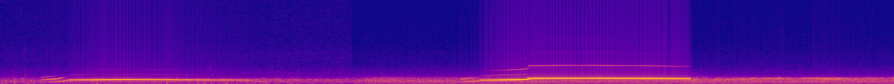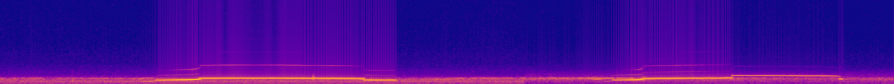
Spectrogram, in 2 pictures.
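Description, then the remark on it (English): A common loon's wail rises in long, mournful notes, each one climbing and then holding steady. Four drawn-out calls come at intervals and carry clearly over a faint, steady background hum. “Finally, as a help in identifying loon calls in the field, we listen to each of the different calls and their variations. First, the whale.”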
